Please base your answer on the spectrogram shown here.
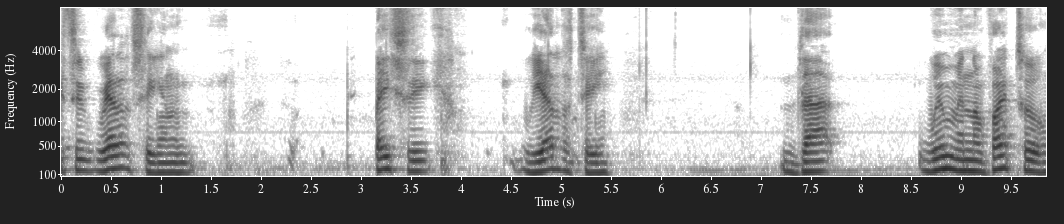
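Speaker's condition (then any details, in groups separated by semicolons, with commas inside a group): Brain injury; severe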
